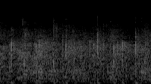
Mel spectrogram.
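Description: A crowd claps steadily, a dense wash of many hands beating together at an even level for the whole stretch, with no voices standing out above it, applauding a volunteer who has just stepped down a series of steps with eyes closed.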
